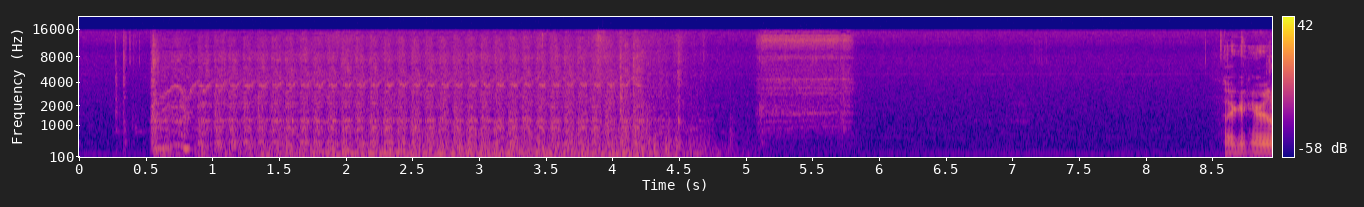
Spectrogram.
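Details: 2008 Ram 6.7L Cummins diesel with no start and no codes: the starter cranks steadily for about four seconds with no firing, then quiet; crank no start, cause unconfirmed.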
